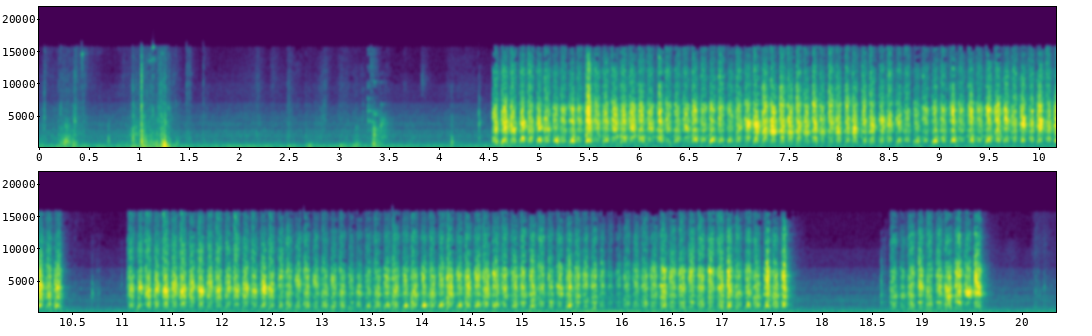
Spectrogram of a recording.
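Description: Edge of a knapped stone point being ground with an abrader: a rapid, loud rasping scrape in three spells, a long one starting about four seconds in, a second after a short pause, and a brief one near the end. A couple of faint clicks come before the scraping.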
